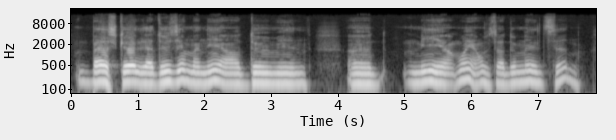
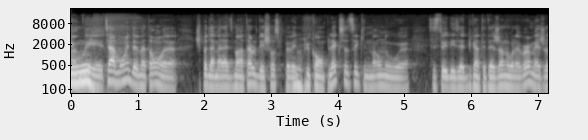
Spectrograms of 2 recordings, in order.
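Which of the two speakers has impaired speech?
The first: amyotrophic lateral sclerosis.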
